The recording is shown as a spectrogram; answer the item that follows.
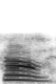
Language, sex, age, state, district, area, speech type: Odia, female, 45-60, Odisha, Angul, rural, conversation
